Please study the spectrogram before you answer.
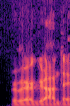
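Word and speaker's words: Ribeira Grande: I never can say it how they say it. It's Ribera Grande, that's how it's said.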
